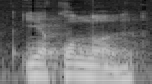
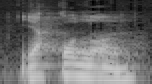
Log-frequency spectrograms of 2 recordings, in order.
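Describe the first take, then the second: No difference in how they are said.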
